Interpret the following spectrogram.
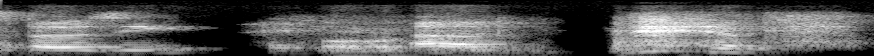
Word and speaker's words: Bosey: and i uh set poor precedent in mispronouncing name in the first meeting it is bosey now we've got fatty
